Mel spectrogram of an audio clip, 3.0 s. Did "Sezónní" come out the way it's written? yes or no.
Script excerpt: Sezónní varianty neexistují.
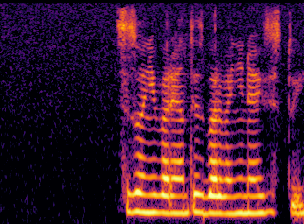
yes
